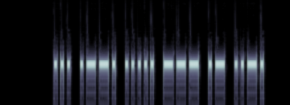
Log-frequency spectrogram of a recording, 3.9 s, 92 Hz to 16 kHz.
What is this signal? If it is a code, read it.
Morse code, heard as a keyed tone, about 28 wpm, 700 Hz. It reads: SP5OAF
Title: DXCC-100 Call Signs - 6 Characters - 28wpm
